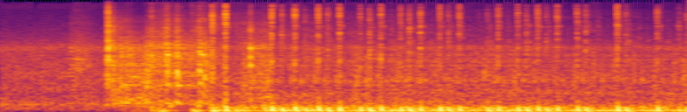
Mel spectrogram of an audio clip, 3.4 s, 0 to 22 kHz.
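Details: Harley-Davidson Sportster 883 barn find that sat over 20 years, fresh oil and filter, temporary carburetor fitted: catches and settles into loping V-twin idle with deep thump, running steadily; normal idle. A loose part later found causing a ticking on revs.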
